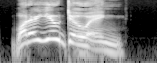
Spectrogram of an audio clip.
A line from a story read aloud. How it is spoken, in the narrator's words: a voice shouted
